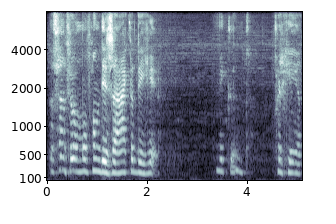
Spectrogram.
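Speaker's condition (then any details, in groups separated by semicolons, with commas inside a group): Brain hemorrhage; unable to speak afterwards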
